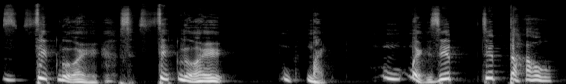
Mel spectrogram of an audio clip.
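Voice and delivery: choked, panicked cry; gasping cries. A narrator's reading. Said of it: "miệng ú ớ". (lão Kha ú ớ kêu hoảng loạn)

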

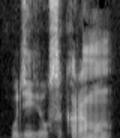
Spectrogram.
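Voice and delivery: ordinary delivery, nothing marked

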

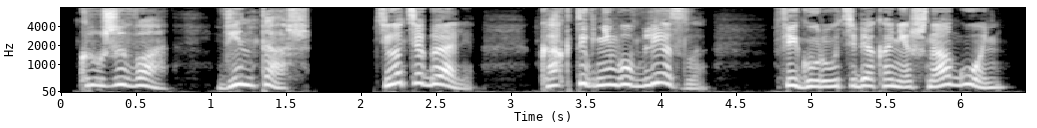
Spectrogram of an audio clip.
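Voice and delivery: high, loud admiring exclamations; excited raving. A narrator's reading. Girl admiring her aunt's dress, excited. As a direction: gush with each new detail.

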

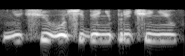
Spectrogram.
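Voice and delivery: stifled cry of outrage; nearly shouting. A narrator's reading. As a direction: protest without a full shout. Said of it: "чуть было не закричал Сева".

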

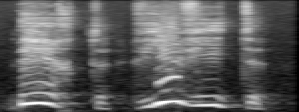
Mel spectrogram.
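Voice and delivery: a mother's anxious shout; urgent call. A narrator's reading. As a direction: call across the house in alarm. Worried mother calls her daughter.

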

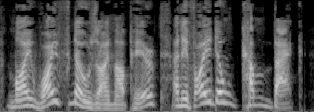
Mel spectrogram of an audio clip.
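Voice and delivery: high, loud, urgent warning; bold bluff. A narrator's reading. Intruder bluffs about someone waiting, loud and defiant. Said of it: "added on a sudden inspiration".

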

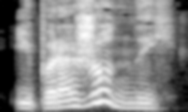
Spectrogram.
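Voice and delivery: ordinary delivery, nothing marked

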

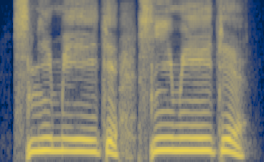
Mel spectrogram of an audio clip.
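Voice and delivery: high, loud, desperate cries; frantic shouting. A narrator's reading. Girl clawing at her face, frantic shouting. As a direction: yell it in a frenzy. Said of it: "Она стала яростно царапать своё лицо".

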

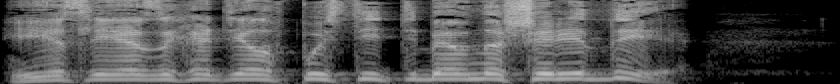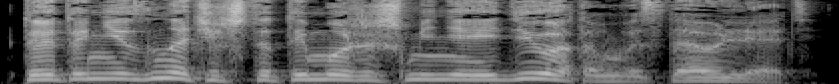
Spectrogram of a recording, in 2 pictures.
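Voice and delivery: loud, high enraged rant; angry tirade. Acted. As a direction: berate the new recruit. Antokha continues raging.

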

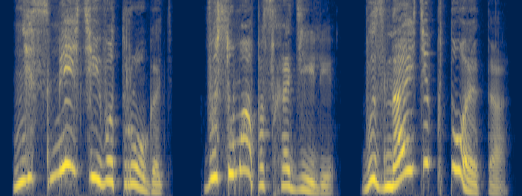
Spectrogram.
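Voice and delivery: loud alarmed shout, high. A narrator's reading. Азиль shouts at the brawlers to stop. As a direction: shout them down to stop the fight. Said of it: "и закричала".

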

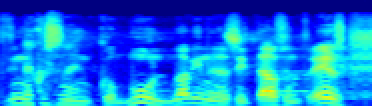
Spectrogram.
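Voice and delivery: normal talking voice

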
